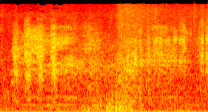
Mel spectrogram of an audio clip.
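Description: Large birds flap their wings on the ground.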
